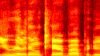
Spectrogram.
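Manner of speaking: playful teasing tone. Retelling what he asked her about Purdue: retelling a joking question. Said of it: "I'm jokingly said".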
